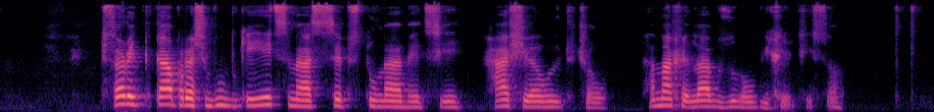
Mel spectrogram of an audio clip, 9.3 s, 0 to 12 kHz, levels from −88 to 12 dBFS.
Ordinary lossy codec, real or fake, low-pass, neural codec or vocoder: Opus, 24 kbps; fake; 9.9 kHz; autoencoder, 22.05 kHz, a latent of 192 numbers a frame, VITS, trained on one speaker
